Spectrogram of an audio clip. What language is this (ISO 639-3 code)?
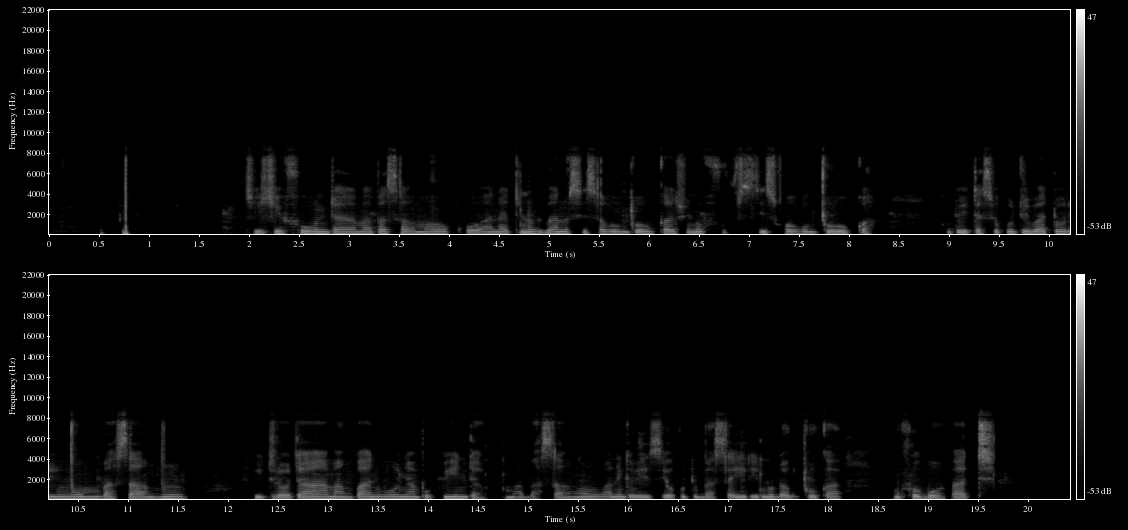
ndc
